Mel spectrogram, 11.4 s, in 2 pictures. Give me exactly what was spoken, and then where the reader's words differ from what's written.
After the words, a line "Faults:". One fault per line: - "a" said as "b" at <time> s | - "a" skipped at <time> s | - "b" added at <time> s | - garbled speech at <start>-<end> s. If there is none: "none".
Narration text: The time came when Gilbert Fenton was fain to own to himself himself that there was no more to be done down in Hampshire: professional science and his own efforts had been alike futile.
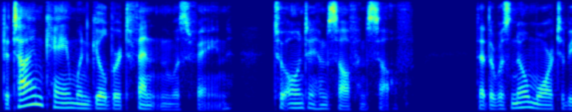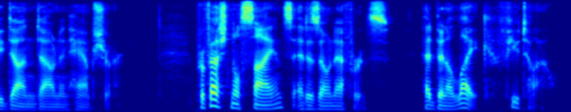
The time came when Gilbert Fenton was fain to own to himself himself that there was no more to be done down in Hampshire: professional science and his own efforts had been alike futile.
Faults:
none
